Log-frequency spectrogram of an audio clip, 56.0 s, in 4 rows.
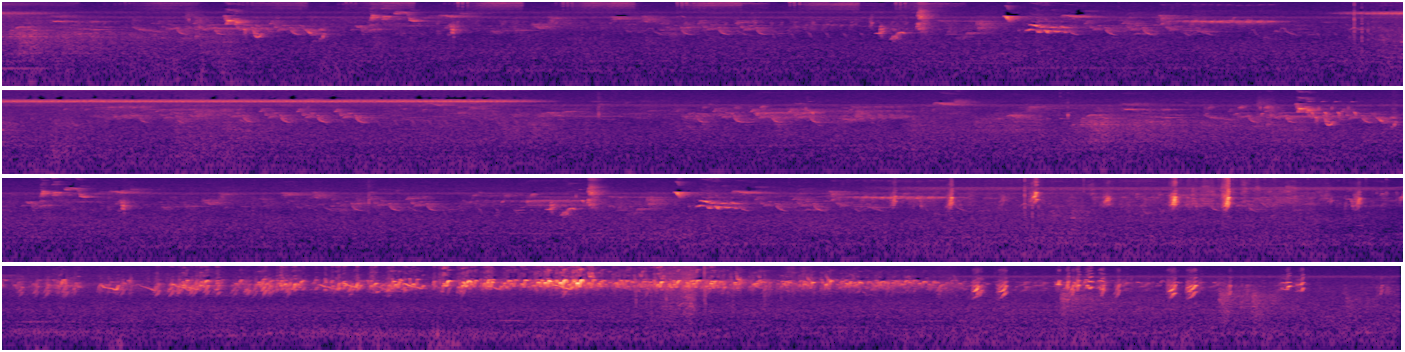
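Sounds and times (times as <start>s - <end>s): birds chirping and calling: 36.8s - 55.2s.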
